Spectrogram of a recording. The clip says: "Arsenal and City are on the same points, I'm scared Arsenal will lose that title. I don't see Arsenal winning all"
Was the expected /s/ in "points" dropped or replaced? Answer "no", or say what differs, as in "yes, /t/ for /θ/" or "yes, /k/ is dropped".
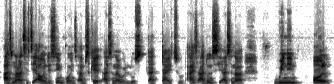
yes, /s/ is dropped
